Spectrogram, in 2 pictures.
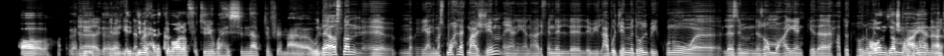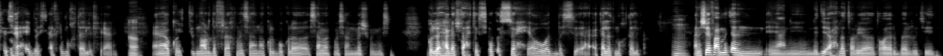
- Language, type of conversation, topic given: Arabic, podcast, إيه روتينك الصبح من أول ما بتصحى لحد ما تبدأ يومك؟
- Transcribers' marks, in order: in English: "الGym؟"; in English: "Gym"; in English: "الCoach"; other background noise; tapping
